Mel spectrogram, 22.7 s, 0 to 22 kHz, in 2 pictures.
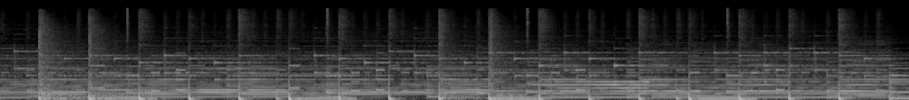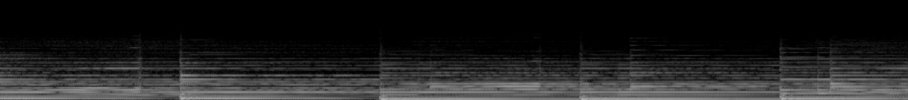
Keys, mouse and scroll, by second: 1.7 click, 7.6 scroll up 2, 8.2 scroll up 2, 14.0-15.1 drag, 20.2 click.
